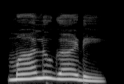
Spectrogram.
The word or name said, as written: ಮಲಗಟ್ಟು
